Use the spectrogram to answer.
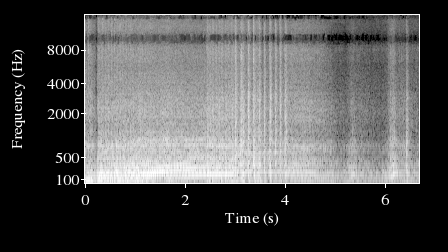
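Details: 1990 Lincoln Town Car, carbureted 5.0 V8 (1989 HO shortblock, 750 Holley, Anderson N4 cam, BBK long tubes, MSD 6AL), T-5 manual: deep lumpy rev held against the two-step launch limiter, rapid crackling pulses, then settling back; strong, clean-running.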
